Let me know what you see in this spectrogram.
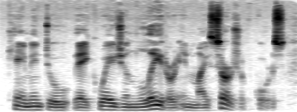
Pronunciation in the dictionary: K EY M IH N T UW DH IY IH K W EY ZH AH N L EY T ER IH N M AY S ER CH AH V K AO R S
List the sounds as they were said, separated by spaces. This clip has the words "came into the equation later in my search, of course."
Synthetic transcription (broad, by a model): K EY M IH N T UW DH IY IH K W EY ZH AH N L EY T ER IH N M AY S ER CH AH V K AO R S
